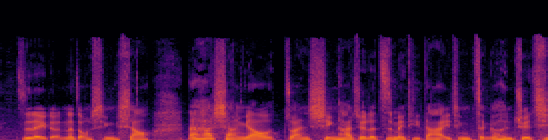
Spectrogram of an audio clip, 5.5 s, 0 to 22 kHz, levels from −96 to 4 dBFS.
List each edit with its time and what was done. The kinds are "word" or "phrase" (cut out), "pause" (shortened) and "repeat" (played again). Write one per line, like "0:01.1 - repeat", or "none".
0:02.8 - pause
